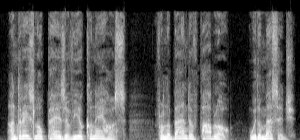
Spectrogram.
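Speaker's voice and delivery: high, loud answer across the wire; shouting. A narrator's reading. Andres answering the sentry's challenge, shouting. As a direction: yell it up so they hear.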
